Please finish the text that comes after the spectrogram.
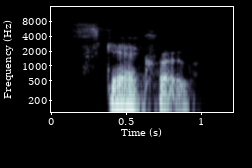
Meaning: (noun) An effigy, typically made of straw and dressed in old clothes, fixed to a pole in a field to deter birds from eating crops or seeds planted there
- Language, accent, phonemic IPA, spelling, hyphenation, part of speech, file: English, Southern England, /ˈskɛəkɹəʊ/, scarecrow, scare‧crow, noun / verb, LL-Q1860 (eng)-scarecrow.wav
